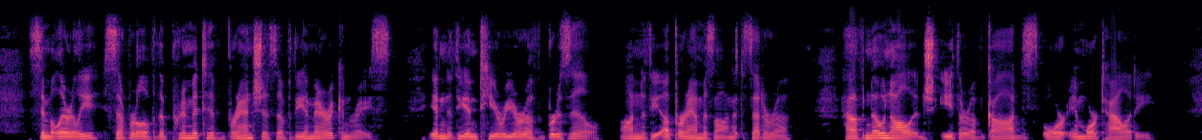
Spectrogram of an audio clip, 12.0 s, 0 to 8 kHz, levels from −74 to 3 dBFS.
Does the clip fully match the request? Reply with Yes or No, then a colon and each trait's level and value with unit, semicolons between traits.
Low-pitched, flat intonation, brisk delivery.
No: low, 115 Hz; narrow, 2.0 semitones; average, 150 wpm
